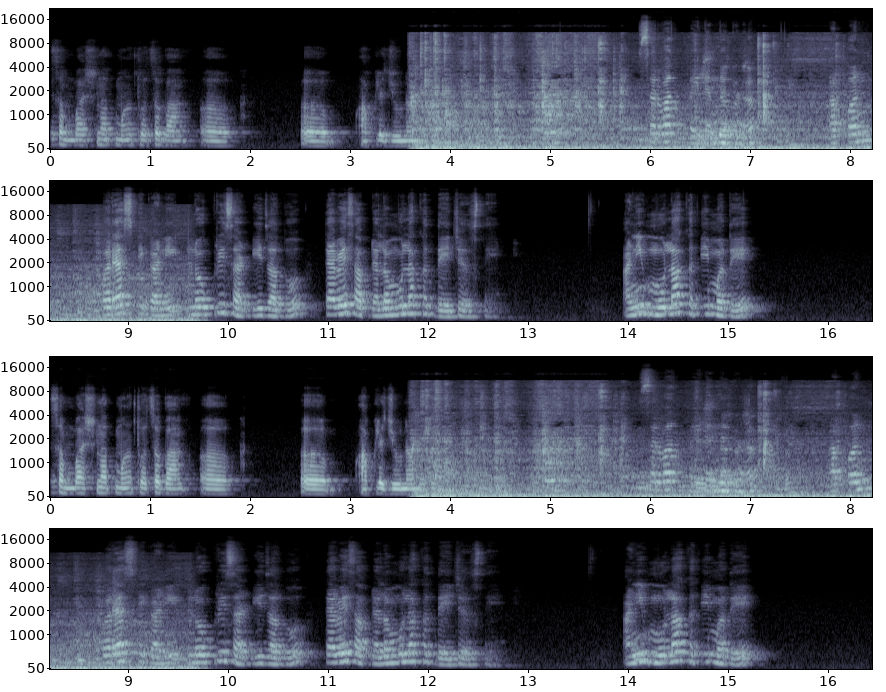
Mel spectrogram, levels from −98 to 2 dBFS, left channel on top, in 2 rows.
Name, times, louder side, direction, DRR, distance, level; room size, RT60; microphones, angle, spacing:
voice 1, 0.0-1.8 2.5-4.2 5.8-6.0 6.4-6.6 7.2-7.4 8.5-8.6 14.0-14.2, right 4 dB, 65° right, 0.4 m, -32 dB
sound 1, 3.6-9.7, equal, 40° left, 2.1 m, -28 dB
voice 2, 5.9-7.1 7.8-8.2 8.6-10.7 11.0-12.7 13.9-15.3, left 2 dB, 75° left, 1.3 m, -30 dB
7.5 x 5.8 x 2.2 m
head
